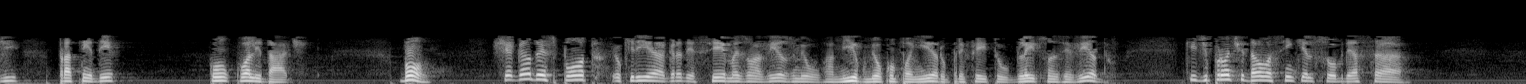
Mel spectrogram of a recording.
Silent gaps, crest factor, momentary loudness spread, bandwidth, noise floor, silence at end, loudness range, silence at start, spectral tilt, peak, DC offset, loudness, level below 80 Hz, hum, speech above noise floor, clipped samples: none; 16 dB; 8 LU; 4 kHz; -49 dBFS; 1.15 s; 2 LU; 0 s; -11.5 dB/octave; 0 dBFS; under 0.1%; -16 LUFS; -42 dBFS; 60 Hz at -40 dBFS; 35 dB; under 0.1%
